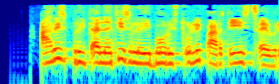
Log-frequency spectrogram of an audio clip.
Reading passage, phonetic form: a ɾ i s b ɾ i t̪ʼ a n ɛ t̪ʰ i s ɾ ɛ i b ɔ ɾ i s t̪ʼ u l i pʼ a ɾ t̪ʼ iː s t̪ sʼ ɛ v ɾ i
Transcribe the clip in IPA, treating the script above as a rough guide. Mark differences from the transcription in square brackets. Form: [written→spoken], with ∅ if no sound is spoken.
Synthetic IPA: a ɾ i s b ɾ i t̪ʼ a n ɛ t̪ʰ i s [ɾ→l] ɛ i b ɔ ɾ i s t̪ʼ u l i pʼ a ɾ t̪ʼ iː s t̪ sʼ ɛ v ɾ i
